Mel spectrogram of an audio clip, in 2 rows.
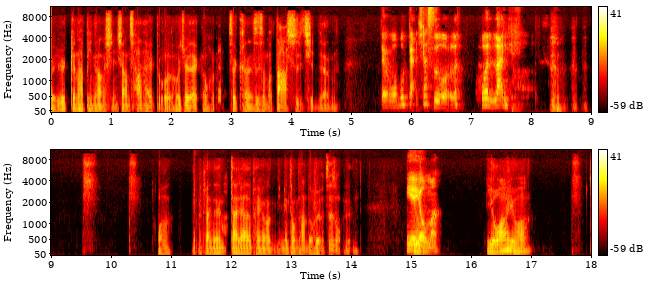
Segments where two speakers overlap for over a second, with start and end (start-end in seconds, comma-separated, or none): none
